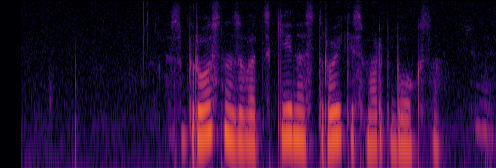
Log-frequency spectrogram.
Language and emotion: Russian, neutral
